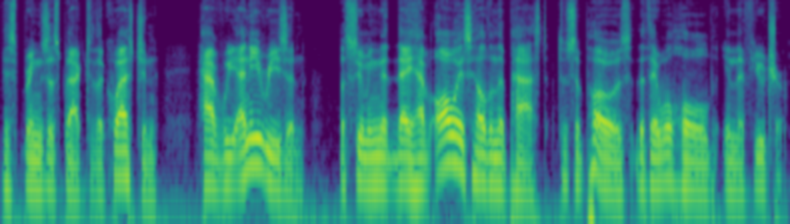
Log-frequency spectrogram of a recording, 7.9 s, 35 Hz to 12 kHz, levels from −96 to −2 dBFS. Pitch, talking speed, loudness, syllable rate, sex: 100 Hz, 220 wpm, -20 LUFS, 5.6 syllables/s, male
